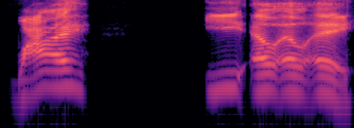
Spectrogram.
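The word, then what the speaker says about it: YellaWood: Now, I cannot say the word yellow. That's the way they spell it. Y E L L A Yella.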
